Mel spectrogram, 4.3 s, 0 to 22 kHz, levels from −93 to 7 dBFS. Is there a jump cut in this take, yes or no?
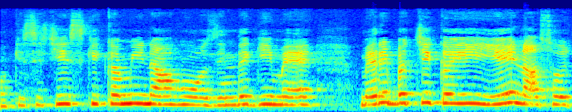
no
